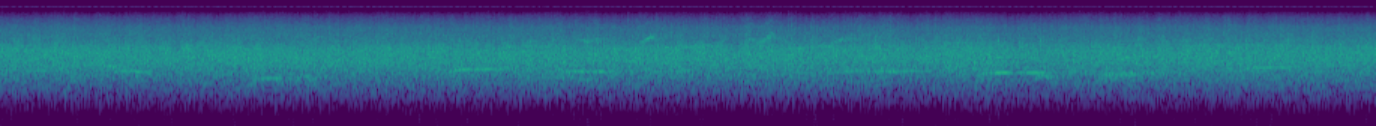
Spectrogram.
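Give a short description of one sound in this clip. People in a large crowd whoop and cheer.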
